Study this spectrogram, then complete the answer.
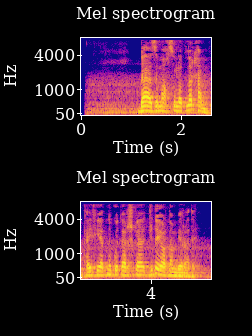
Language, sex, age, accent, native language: Uzbek, male, 40-49, Jizzax, Uzbek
